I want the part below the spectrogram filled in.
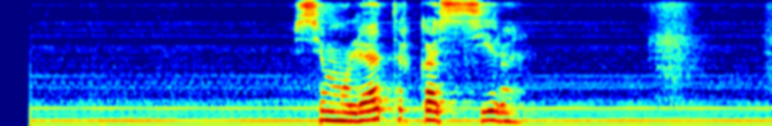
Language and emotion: Russian, neutral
